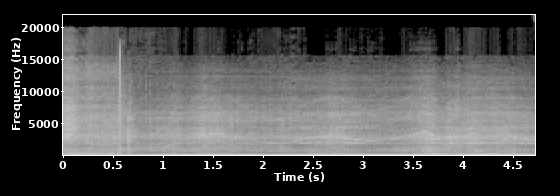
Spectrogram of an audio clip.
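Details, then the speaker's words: Suzuki GSX-R1000 K1, 28,700 on the clock, riding under acceleration: engine note swoops up and sags repeatedly, revs climbing faster than the bike pulls; clutch not engaging right, owner suspects clutch adjustment after fiddling with the left-side pin, or plates. "oh yeah clutch something wrong with a clutch there it's not engaging right"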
